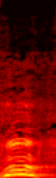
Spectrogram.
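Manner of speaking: hooting peacock cry; peacock woo. Shown as a demonstration. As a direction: whoop like a peacock. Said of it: "the sound you heard me going".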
